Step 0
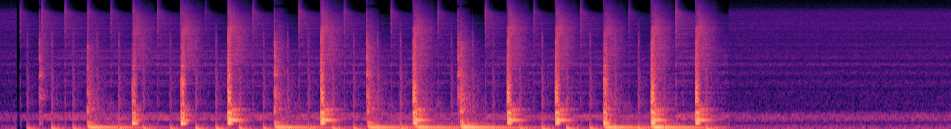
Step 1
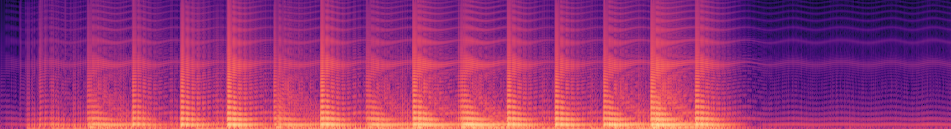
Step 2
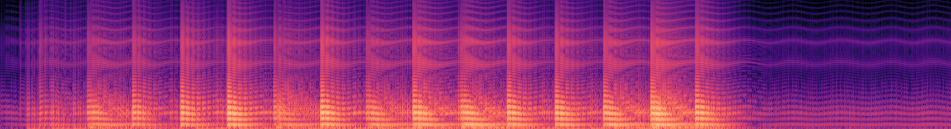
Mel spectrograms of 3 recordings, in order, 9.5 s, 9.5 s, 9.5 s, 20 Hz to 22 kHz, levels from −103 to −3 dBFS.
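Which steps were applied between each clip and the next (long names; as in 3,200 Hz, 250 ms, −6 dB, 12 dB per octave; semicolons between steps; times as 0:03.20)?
samples sorted by size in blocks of 256 samples; flutter between parallel walls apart 8.9 metres, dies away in 0.97 s; tape wow and flutter 74 cents; level +2.5 dB
drawn EQ curve 170 Hz 0 dB, 240 Hz −2 dB, 570 Hz +14 dB, 2,300 Hz −3 dB, 5,500 Hz +7 dB, 8,300 Hz +4 dB, 14,000 Hz −2 dB; level −6 dB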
